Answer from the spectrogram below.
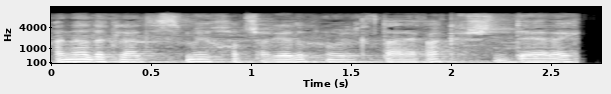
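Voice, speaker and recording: A fast-talking, low-voiced woman with an Algerian Arabic accent runs a home cooking demonstration, teasing her viewers and dropping French words. Her voice rings around a bare kitchen over the loud sizzle of a frying pan. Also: steady tone, roomy sound, a little hiss or hum. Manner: chatty and sassy, teasing the viewer, slips into French. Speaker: cooking vlogger.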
